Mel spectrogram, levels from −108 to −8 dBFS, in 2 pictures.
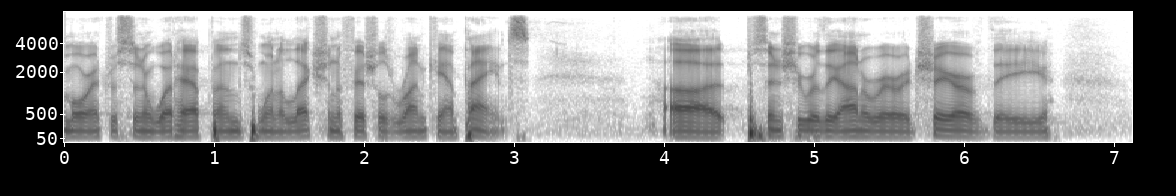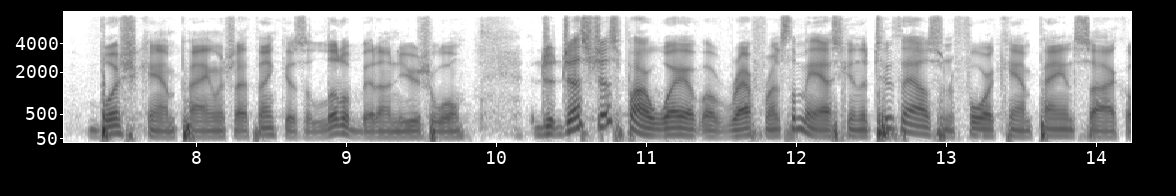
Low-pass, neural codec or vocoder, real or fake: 7.2 kHz; none; real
